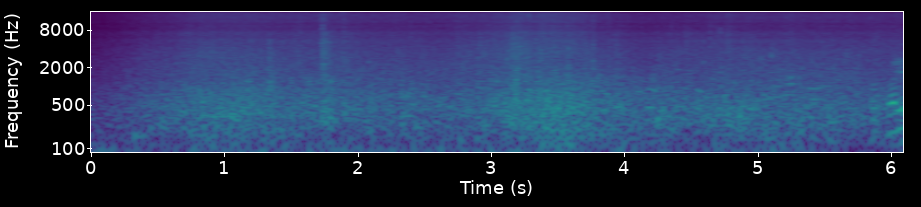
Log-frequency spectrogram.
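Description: Sea surf washing and foaming over shore rocks, a steady rush that swells about three seconds in.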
